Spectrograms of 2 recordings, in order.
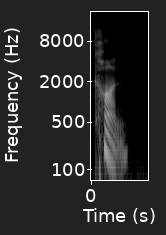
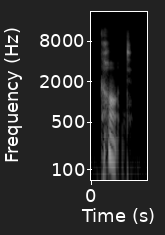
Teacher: The positive can is weak and quick. It sounds like kun. It almost disappears. But the negative can't is strong, long, and stressed, can't.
